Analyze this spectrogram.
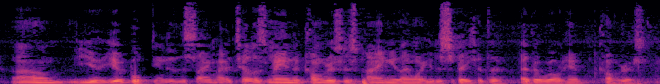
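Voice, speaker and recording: Against noticeable background noise, a man with an Australian accent talks at a fairly quick pace in a fairly low pitch. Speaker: talk guest, speaker. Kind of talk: talk to an audience. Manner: animated.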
